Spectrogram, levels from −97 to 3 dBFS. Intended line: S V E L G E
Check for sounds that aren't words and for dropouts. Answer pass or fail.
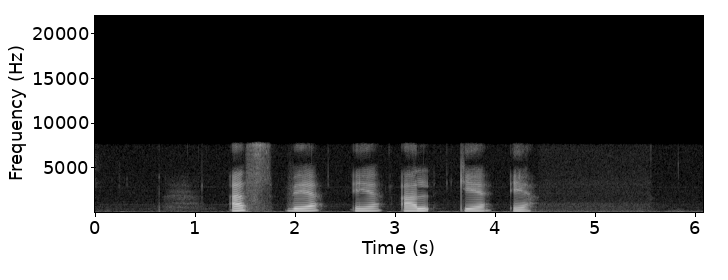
pass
